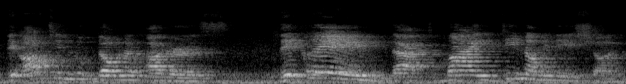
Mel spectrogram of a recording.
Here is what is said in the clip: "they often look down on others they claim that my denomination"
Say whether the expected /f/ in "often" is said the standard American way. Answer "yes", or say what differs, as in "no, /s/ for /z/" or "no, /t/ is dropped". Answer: no, /p/ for /f/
